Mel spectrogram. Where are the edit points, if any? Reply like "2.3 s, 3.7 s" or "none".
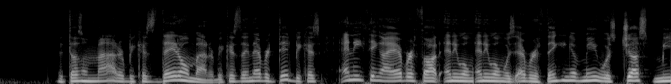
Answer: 3.3 s, 4.7 s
